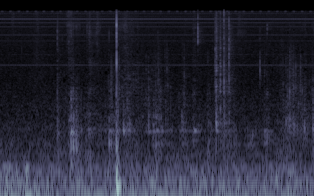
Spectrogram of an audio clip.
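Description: Close-up eating sounds: chewing a bite of a spicy chicken sandwich, with scattered sharp mouth clicks, the loudest about two seconds in, over a steady low hum.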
